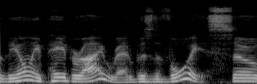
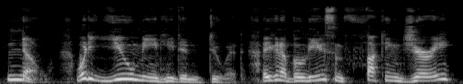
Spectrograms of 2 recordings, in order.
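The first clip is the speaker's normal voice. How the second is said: louder, indignant confrontation; angry challenge; 6 dB louder than usual. Acted. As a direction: demand an answer, outraged. She confronts him in a quarrel.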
